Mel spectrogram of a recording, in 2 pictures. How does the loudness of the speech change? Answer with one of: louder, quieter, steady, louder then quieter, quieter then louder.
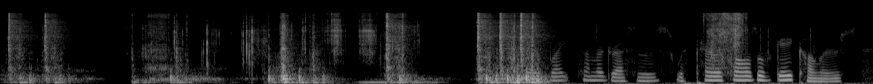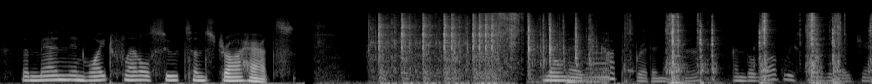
louder then quieter.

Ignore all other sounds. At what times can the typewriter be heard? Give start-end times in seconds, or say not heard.
0.0-5.5, 11.9-17.4.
